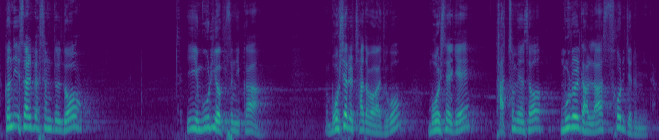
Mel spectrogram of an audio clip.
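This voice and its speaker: A man preaching a Sunday sermon as a pastor, earnest, building emphasis and then dropping low at the ends of phrases. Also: lively intonation, moderate pace, long pauses. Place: church sanctuary.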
